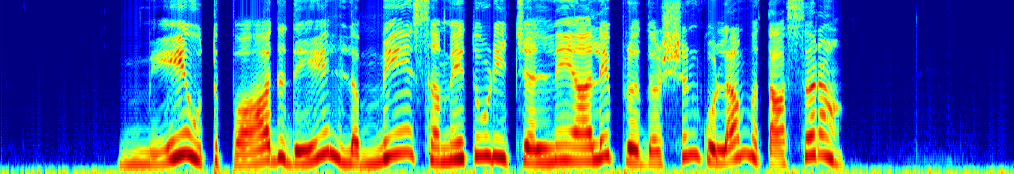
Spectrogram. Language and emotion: Dogri, surprised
